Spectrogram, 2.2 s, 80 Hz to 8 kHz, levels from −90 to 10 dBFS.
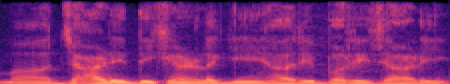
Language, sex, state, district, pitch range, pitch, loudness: Garhwali, male, Uttarakhand, Uttarkashi, 100-110 Hz, 105 Hz, -15 LUFS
